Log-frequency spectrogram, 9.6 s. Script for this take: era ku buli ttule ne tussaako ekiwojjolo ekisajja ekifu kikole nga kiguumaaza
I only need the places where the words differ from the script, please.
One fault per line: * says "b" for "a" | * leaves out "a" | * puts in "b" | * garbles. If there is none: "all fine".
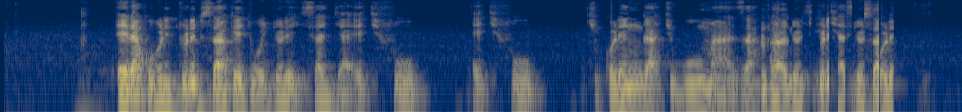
* leaves out "ne"
* puts in "ekifu"
* garbles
